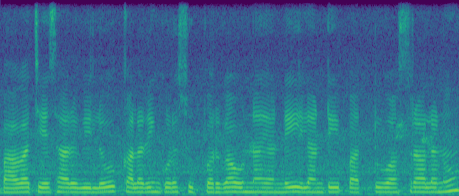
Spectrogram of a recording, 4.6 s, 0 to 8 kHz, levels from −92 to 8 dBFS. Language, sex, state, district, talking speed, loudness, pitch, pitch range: Telugu, female, Telangana, Nalgonda, 130 wpm, -16 LUFS, 180 Hz, 180-185 Hz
